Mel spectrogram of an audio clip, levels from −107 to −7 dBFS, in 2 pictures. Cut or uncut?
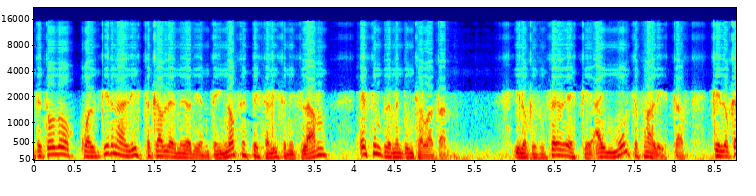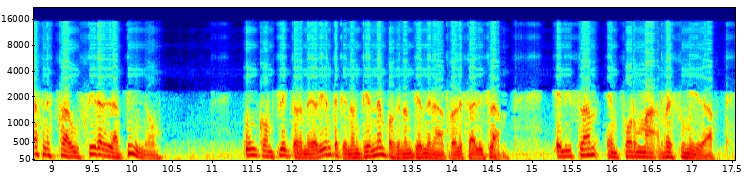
cut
